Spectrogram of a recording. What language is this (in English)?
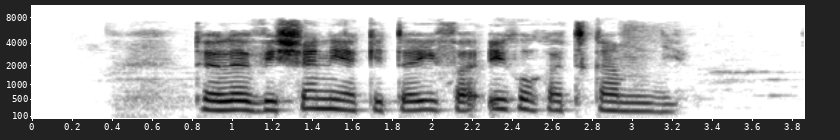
Swahili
